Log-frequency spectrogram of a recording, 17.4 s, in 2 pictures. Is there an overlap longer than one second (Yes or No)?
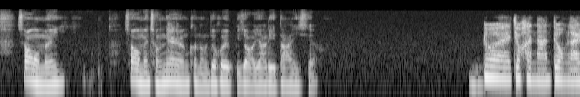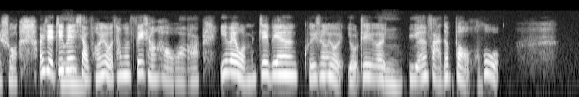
No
